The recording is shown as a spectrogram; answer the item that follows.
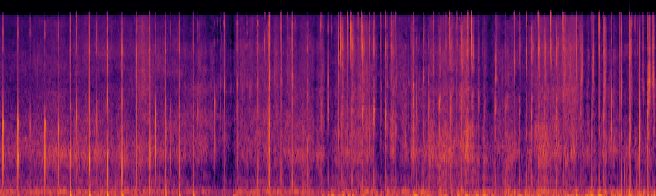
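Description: Close-up mouth sounds and kisses right on a foam-covered microphone: a quick, irregular run of wet clicks and smacks. Under them, a low rumble from hands cupping and rubbing the mic.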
